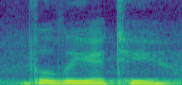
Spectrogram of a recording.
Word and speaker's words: velleity: Velleity. Are there any alternate pronunciations? Velleity and velleity.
